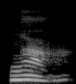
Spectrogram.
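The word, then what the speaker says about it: ငါး: In Burmese, we have the same sound fish and five. Like the fish in the water is called nga. And number five is also called nga.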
